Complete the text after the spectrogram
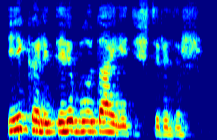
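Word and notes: kaliteli: Turkish

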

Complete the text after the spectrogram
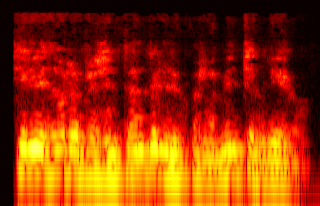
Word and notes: parlamento: spanisch

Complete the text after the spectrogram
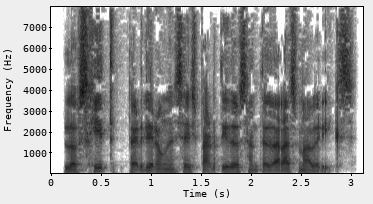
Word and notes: perdieron: ispanskii

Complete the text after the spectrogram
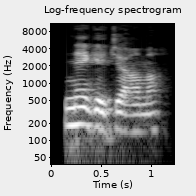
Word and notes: ama: Turkish

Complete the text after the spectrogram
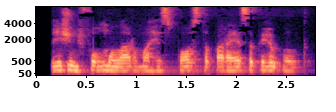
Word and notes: formular: portugues

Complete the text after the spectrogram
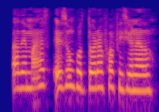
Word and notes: aficionado: spaans

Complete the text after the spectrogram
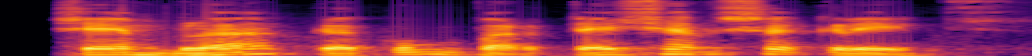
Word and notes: comparteixen: catala

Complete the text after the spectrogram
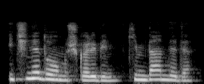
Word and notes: dedi: Turkish

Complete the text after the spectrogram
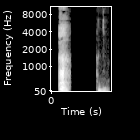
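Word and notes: a: Galician

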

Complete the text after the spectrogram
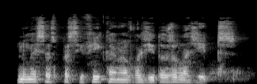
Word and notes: regidors: Catalan

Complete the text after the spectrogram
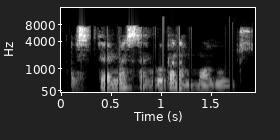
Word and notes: temes: catalan

